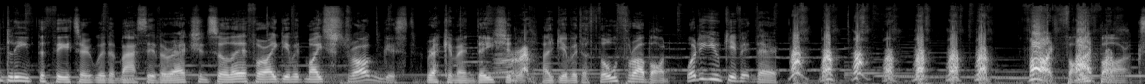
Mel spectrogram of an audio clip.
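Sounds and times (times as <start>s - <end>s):
speech: 0.0s - 11.4s
person imitating dog barking: 5.0s - 5.4s, 7.9s - 11.2s.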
